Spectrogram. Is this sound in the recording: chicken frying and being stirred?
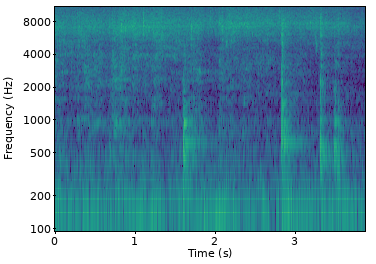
yes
